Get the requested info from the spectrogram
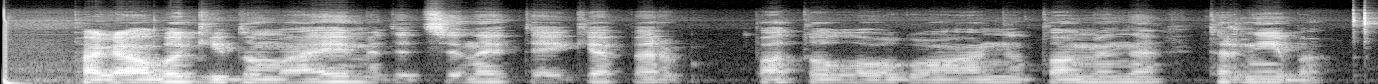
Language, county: Lithuanian, Tauragė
